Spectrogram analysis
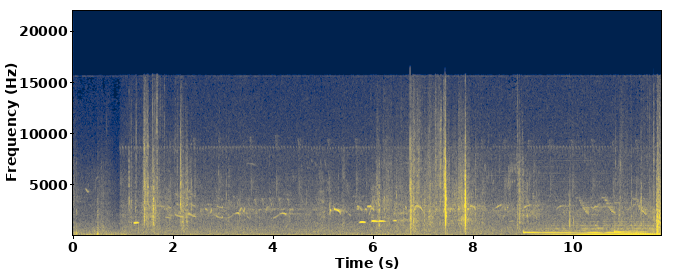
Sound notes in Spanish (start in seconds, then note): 1.4 silbido; 9.0 música espeluznante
